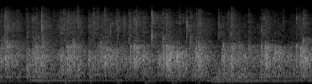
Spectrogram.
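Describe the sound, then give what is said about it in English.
A church audience claps steadily for several seconds after a prayer, a dense wash of applause with a faint sustained low tone humming underneath and no voices. “A round of applause for the way.”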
